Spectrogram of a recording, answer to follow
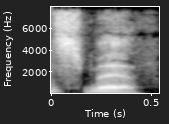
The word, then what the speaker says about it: Smythe: This was not good for Captain John Smith. They started a campaign to get more money. They opened up investing to everyone. Smythe, which by the way is actually pronounced Smith, he went into union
